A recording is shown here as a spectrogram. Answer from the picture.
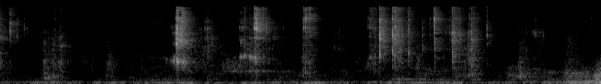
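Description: Close-up crunching and chewing of a mouthful of khichuri with crisp fried papad: a string of sharp crunches between quieter chewing.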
